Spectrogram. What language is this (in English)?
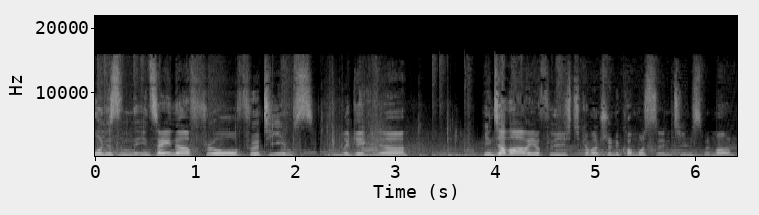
German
